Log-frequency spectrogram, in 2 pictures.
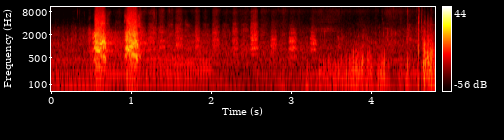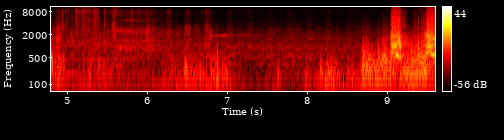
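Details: Sadie, a pet dog, excited and jumpy over an unseen squirrel: two sharp loud bursts near the start, a long stretch of quick panting and small whines, then another burst of loud sharp sounds at the end.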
